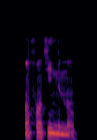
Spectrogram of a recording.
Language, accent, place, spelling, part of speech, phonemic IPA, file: French, France, Lyon, enfantinement, adverb, /ɑ̃.fɑ̃.tin.mɑ̃/, LL-Q150 (fra)-enfantinement.wav
- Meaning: childishly; infantilely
